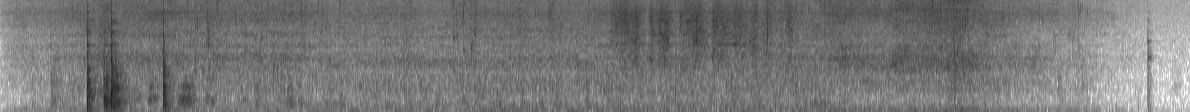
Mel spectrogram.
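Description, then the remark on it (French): Dishes being washed in a sink: a few sharp clinks of crockery at the start, then a steady rush of running water and faint scraping that continues for several seconds before stopping. “Je fais la vaisselle.”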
